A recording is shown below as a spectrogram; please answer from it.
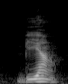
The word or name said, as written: bien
